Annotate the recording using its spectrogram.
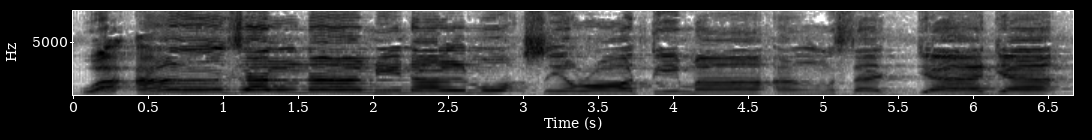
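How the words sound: The vowel is held only briefly. "hanya dua harokat"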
